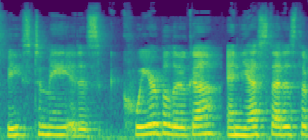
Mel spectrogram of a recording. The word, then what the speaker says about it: Cuir Beluga: vanilla that just face to me it is queer beluga and yes that is the proper pronunciation somebody really took me to town in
